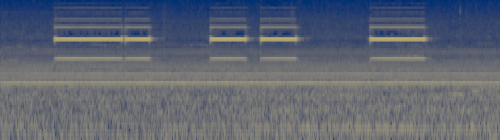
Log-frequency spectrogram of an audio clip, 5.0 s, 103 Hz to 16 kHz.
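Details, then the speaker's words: Sears LT1036 lawn tractor's Tecumseh engine, continuity tester on the ignition points after cleaning them: clean high beeps in short repeated bursts; points closing and conducting. "Well, it should be closed now, and we should hear something."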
